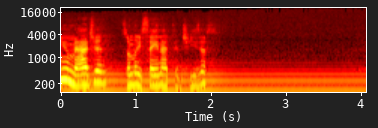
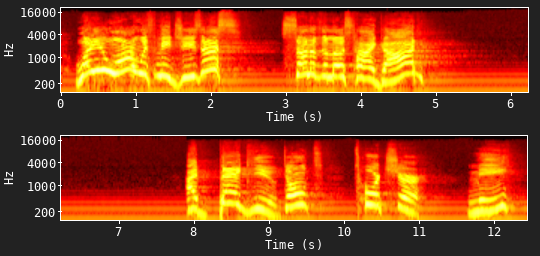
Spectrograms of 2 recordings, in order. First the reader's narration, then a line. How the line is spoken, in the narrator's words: he cried out, shouting at the top of his voice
